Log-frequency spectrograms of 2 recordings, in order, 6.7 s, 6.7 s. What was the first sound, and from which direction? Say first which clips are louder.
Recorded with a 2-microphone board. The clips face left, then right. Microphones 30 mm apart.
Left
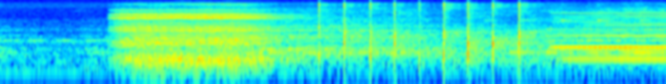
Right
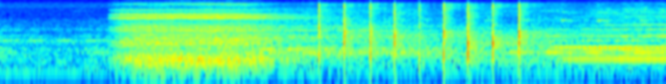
Breathing: left 3 dB; 25° left (ahead or behind).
